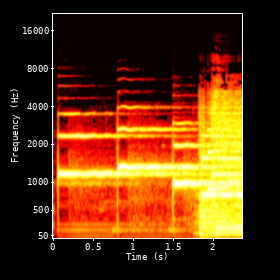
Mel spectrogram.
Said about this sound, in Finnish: kuunnellaan tähän väliin kappale ….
